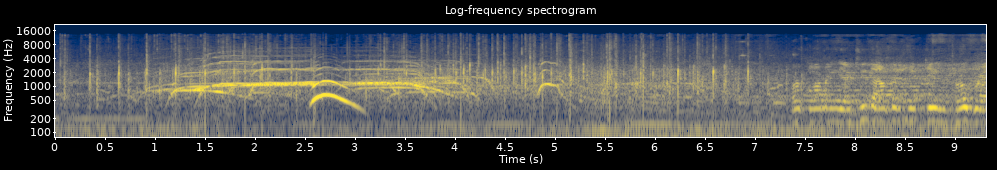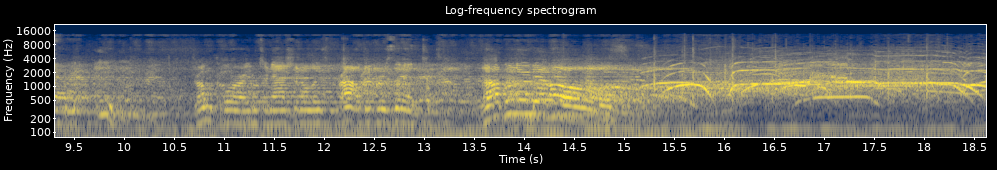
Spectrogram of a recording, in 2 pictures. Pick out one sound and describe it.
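A marching brass band plays loudly in a large open stadium.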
